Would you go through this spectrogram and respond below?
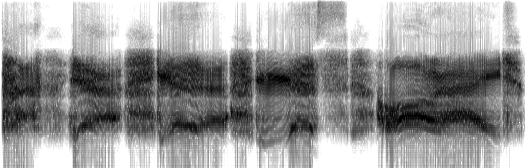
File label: taunt, balkan; balkan epic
